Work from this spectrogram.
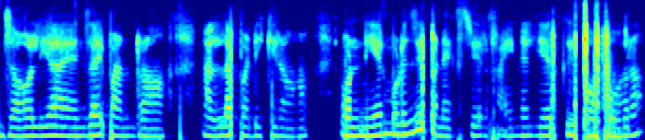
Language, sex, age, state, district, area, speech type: Tamil, female, 60+, Tamil Nadu, Cuddalore, rural, spontaneous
